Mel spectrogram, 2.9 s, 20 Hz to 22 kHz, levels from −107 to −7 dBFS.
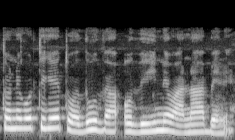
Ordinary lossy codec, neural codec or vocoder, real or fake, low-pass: none; none; real; none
